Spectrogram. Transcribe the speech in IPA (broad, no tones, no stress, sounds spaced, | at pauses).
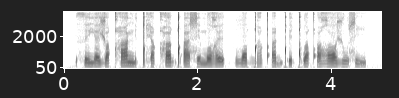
θ ɪ j ɛ ʒ u qʰ a ŋ e ǃʰ e qʰ u ǃʼ a s e m o ʁ ɪ | v ɔ ɡ͡ǃ a qʼ i ǃʼ ɪ ǃʼ u qʼ u ʁ ɔ ʒ u s i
